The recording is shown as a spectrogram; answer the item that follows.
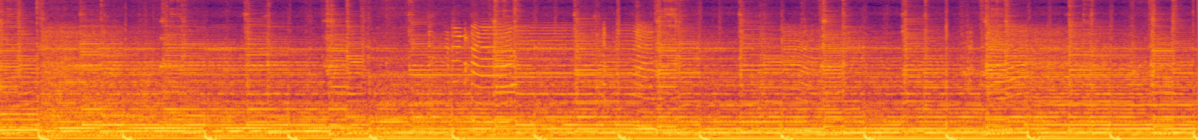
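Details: Loud instrumental music with guitar and a thumping beat covers everything, and no animal sound is heard.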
